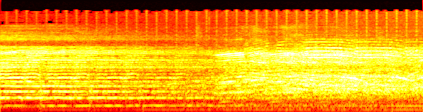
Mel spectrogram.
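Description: A man's voice chanting a long, drawn-out melodic line on held notes. About halfway through, many voices join in and the level rises.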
